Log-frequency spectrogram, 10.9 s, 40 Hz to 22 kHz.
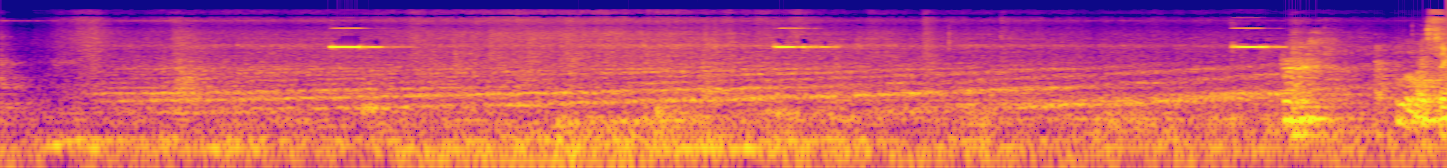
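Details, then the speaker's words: Otis Gen 2 traction elevator, Thunderbird building at Cabana Bay Beach Resort, poorly maintained: smooth motor hum rising and falling as car travels, then brief odd rumble; rider suspects counterweight noise, phantom hall call noted. "what was that sound it's a phantom caller jesus this elevator sounds like one of those thunderbird planes"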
